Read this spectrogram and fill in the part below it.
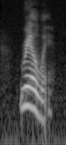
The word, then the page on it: railway: American English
